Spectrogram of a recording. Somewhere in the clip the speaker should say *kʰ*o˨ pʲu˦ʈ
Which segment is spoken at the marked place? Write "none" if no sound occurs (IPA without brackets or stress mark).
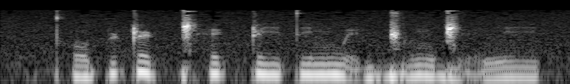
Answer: t̪ʰ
